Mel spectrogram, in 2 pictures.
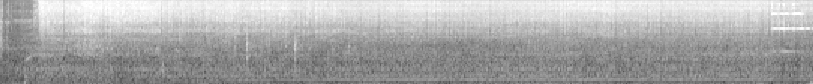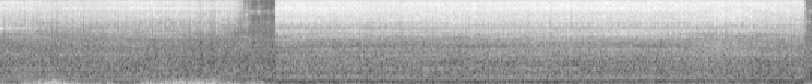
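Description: An engine with weak starting torque and a constantly slipping clutch starts up and settles into a steady whirring run with a faint mechanical ratcheting. A louder, low rumbling surge builds midway before the even running resumes.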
